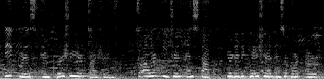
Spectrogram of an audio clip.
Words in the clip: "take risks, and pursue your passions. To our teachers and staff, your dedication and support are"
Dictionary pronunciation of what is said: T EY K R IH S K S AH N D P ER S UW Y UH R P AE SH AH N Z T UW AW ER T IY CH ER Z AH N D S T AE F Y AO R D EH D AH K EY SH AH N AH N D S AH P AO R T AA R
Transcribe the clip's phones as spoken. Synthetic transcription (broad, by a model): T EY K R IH S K AH N D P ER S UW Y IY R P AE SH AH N S T UW AW ER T IY CH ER S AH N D S T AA P Y AO R D EH D AH K EY SH AH N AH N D S AH P AO R T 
